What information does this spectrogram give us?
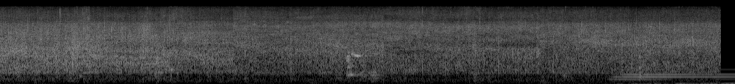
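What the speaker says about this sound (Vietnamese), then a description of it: "Và bây giờ mình cho vào chảo và xào với hành tây luôn." Pork liver and onion stir-fry in a pan over low heat, giving a steady, dense sizzle and hiss that holds at an even level for several seconds.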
